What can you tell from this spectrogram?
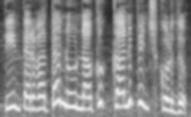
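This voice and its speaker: A young actress playing a proud, irritable medical student who talks in a sharp, dismissive way, mixing in English. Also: female voice, high-pitched, animated, very fast, music in the background. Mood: scornful. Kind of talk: comic film dialogue.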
